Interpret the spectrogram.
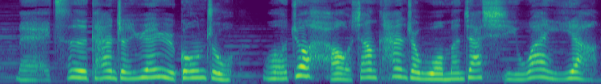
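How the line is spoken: Old man, slow. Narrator (Chinese): 老城主缓缓开口说

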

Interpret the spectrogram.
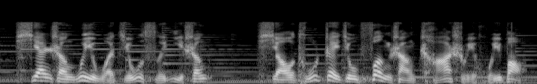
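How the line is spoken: Smiling. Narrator (Chinese): 月孤雁笑道

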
